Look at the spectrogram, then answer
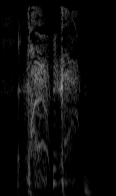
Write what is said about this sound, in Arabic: معلش أنا يعني جو القاهرة يبدو فيه أتربة وكذا، فأستميحكم عذرا في كثرة السعال.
